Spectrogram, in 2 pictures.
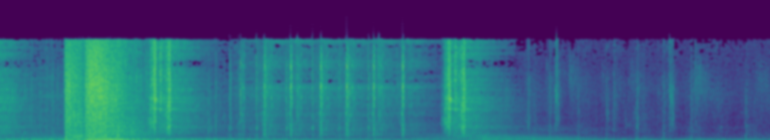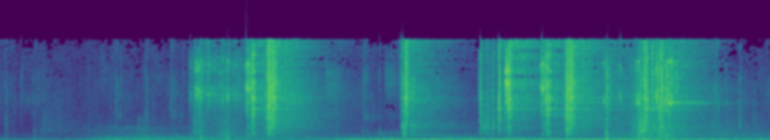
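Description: Gunshots go off in loud bursts, with echoes.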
